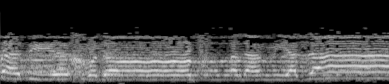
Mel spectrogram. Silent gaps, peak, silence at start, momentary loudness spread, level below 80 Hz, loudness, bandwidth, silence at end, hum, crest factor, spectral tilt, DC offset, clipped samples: none; -2 dBFS; 0 s; 6 LU; -74 dBFS; -13 LUFS; 6 kHz; 0 s; none; 10 dB; -5.5 dB/octave; under 0.1%; under 0.1%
